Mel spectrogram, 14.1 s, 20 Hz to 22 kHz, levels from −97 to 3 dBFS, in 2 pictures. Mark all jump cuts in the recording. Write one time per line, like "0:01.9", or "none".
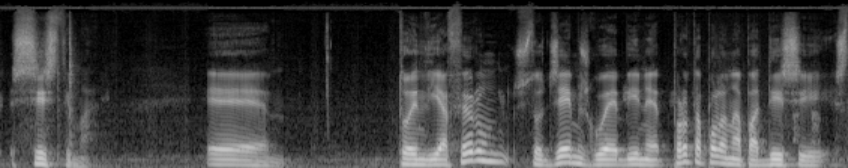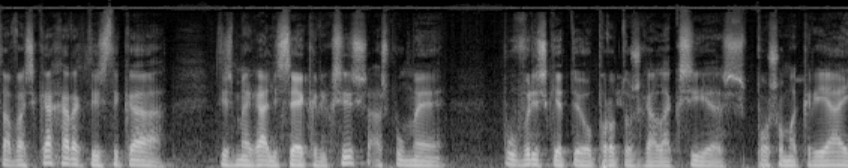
none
